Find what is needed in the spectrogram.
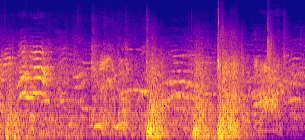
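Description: Several heavy thuds of wrestlers' bodies and feet hitting a wrestling ring's canvas, with shouting voices from the crowd between them.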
